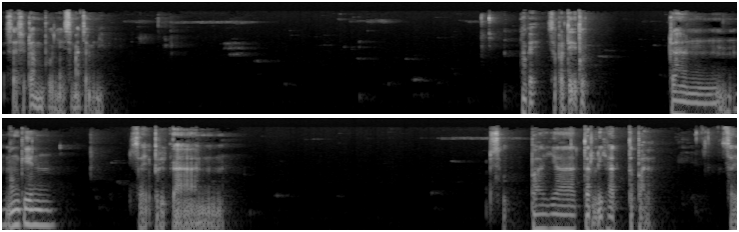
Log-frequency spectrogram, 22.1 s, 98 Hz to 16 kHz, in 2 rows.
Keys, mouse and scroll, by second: 7.3 click.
